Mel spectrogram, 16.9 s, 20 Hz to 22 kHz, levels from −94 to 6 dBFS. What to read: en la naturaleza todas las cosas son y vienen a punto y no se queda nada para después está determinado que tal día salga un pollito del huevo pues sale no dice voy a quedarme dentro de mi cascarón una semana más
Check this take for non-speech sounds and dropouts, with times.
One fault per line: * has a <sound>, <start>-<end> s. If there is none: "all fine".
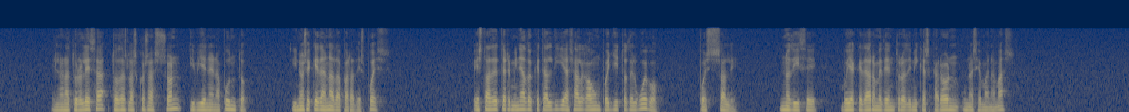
all fine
